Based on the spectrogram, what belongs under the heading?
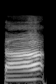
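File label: "dá", Mandarin Chinese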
